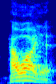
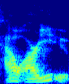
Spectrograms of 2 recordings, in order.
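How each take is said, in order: First: The last word is reduced to ya. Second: Every word is said fully and crisply. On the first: The speaker calls it right. "maybe that's my New York accent" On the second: The speaker calls it wrong. "delivered very clearly like that's s strange"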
